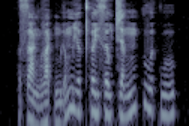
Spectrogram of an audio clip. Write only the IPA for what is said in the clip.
s a˧˩ ŋ v a˨˩ k̚ m ɨ̰˧˥ ə̯ m i˨˦ ə̯ t̪ʰ ə˧ j s ə˧ w t͡ɕ a˨˦ n m u˦˥ t̚ v u˧ ə̯ k w u˨˦

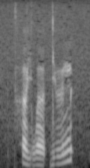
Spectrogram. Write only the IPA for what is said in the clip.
t̪ʰ ə˨˩ j w əː˨˩ t̚ j ɨ˧˥ n

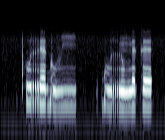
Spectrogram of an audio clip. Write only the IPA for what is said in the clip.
pʰ u˦ r ɛ˦ ɡ u˨ β iː˦ | ɓ u˨ r ũ˨ ŋ ɛ˦ k ɛ˦

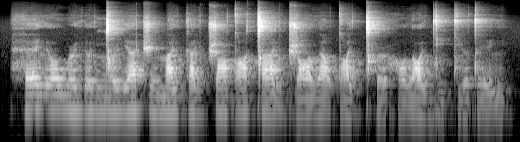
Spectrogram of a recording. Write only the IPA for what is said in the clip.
h ɛ lʲ ɔ w ə˞ lʲ ɾ ɔ lʲ ŋ͡ǀ ə˞ lʲ a t͡ʃ e m a lʲ k a lʲ t͡ʃ ɔ dˤ ə˞ ǀ a lʲ d͡ʒ ɒ l a lʲ dˤ e lʲ ǀʰ ə˞ h ɔ l ɒ lʲ dʲ ə lʲ tʲ ə t e lʲ

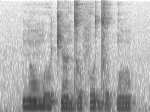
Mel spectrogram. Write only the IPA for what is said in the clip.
n ɔ̃˦ m oː˦ t͡ʃ ã˧ d o˧ f o˦ d o˨ k͡p ɔ̃˧

